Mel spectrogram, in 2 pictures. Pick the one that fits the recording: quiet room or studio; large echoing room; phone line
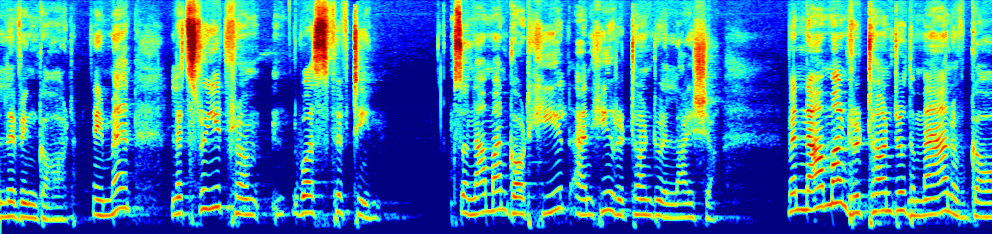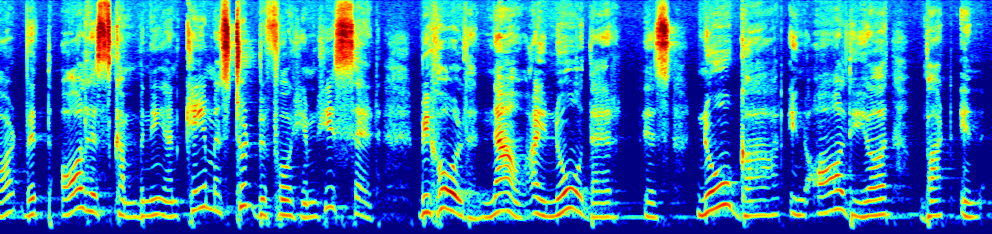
large echoing room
